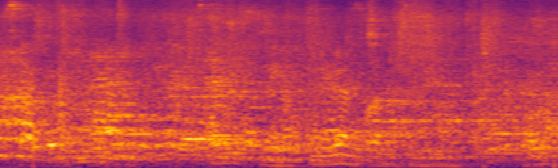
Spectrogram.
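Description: Several adults, men and women, chat in a murmur nearby.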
